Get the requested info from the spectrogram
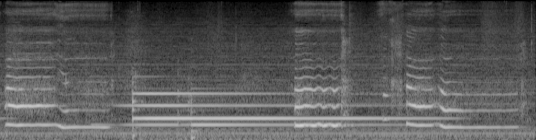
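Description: A woman's voice singing a wordless vocalise in long held notes with vibrato, sliding down between some of them. Underneath, a hollow-body electric guitar through an amplifier plays a note about two seconds in that rings on for several seconds.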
